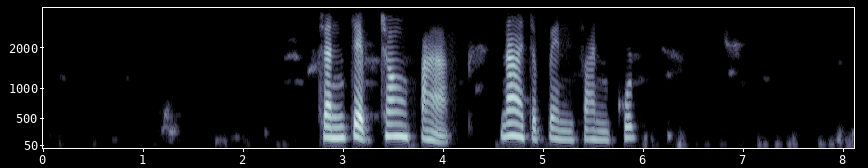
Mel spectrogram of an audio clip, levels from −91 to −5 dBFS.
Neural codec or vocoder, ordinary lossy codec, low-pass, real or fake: codec, 16 kHz in and 24 kHz out, 1 kbps, XY-Tokenizer; AAC, 32 kbps; 3.6 kHz; fake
